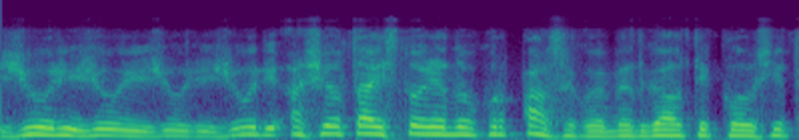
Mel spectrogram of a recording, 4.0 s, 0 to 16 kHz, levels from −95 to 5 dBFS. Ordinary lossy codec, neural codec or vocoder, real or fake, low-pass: Opus, 16 kbps; none; real; 7.2 kHz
